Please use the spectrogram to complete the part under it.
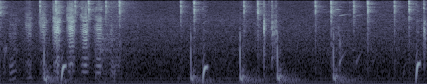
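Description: Short rising goat bleats from Stardew Valley, several separate calls at about one-second intervals, faint but clear, mixed with quick keyboard clicks and no talking.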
